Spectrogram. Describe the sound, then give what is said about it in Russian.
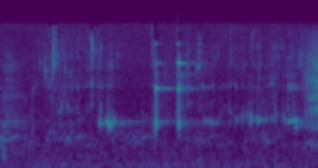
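Liquid is poured into glasses, with soft trickling and several light glassy clinks and drips scattered through the pour. It is fairly quiet, with no talking. “Наливайте, Николай Ильич, наливайте.”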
